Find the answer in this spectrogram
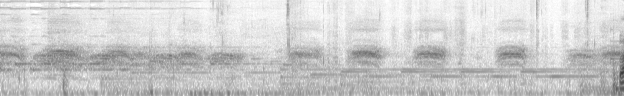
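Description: A crow cawing repeatedly, short harsh calls about one to two a second with brief pauses between runs.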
